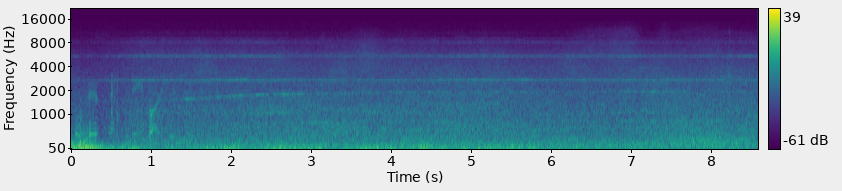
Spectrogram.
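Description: A United Boeing 737-900 airliner at Houston Intercontinental produces a steady broadband jet roar with a thin high whine, sustained and fairly distant throughout.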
